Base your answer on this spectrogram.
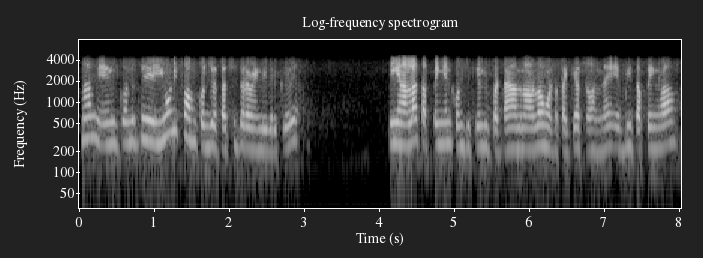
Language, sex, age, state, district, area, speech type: Tamil, female, 18-30, Tamil Nadu, Vellore, urban, conversation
